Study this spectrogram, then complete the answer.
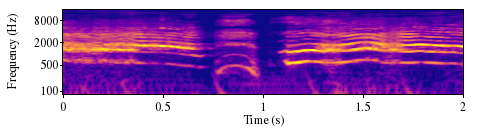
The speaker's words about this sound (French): merci quoi pour son cri de bébé aussi. Tu peux nous le refaire, s'il te plaît.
